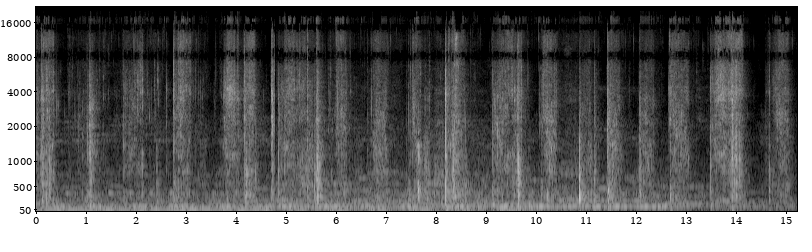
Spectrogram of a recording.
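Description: A thick salampak mixture is stirred continuously in a pan, giving a steady run of scraping and clattering knocks against the metal at an uneven rhythm.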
